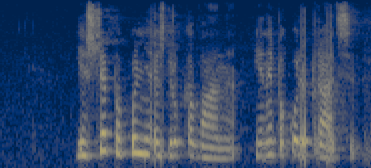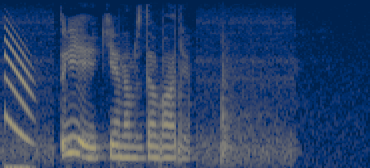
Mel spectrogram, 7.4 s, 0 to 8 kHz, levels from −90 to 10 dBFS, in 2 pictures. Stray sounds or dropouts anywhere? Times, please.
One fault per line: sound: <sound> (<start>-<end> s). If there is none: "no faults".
sound: chirp (3.7-4.1 s)
sound: thud (5.9-6.5 s)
